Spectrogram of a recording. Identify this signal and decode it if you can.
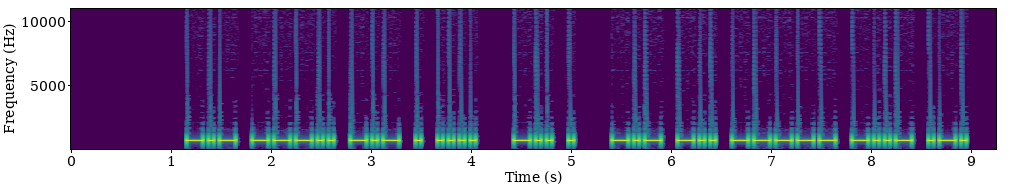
Morse code, heard as a keyed tone, about 22 wpm, 700 Hz. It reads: K8KEH DE KD0XR
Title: USA Callsign DE Callsign - 5 Characters - 22wpm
